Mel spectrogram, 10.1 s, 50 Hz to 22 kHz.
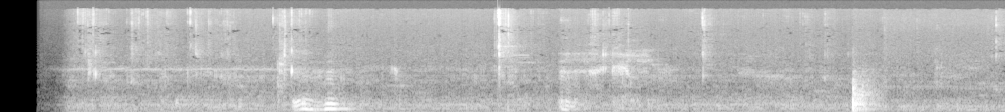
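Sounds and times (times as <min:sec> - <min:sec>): quiet eating sounds: 0:00.6 - 0:10.0
low hum-like mouth sound: 0:00.9 - 0:04.1, 0:04.9 - 0:07.1.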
